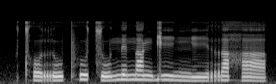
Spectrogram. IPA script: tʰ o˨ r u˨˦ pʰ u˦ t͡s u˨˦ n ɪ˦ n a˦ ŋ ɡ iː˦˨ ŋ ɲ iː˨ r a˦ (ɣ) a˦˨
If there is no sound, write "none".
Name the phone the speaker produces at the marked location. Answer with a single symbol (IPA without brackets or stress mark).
h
